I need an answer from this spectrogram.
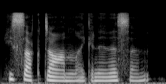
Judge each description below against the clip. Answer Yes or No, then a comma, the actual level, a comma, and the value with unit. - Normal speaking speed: No, fast, 215 wpm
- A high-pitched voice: No, medium, 180 Hz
